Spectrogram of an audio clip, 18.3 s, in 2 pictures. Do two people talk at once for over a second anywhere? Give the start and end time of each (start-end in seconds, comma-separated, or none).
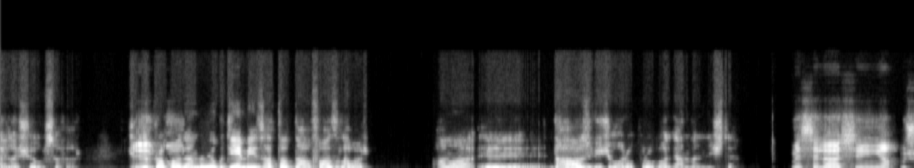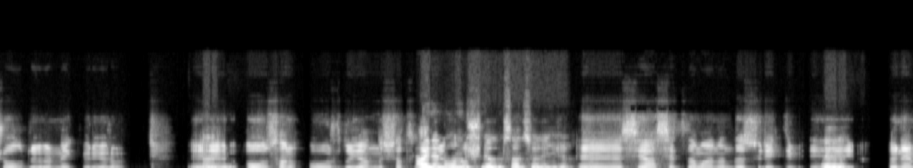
none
